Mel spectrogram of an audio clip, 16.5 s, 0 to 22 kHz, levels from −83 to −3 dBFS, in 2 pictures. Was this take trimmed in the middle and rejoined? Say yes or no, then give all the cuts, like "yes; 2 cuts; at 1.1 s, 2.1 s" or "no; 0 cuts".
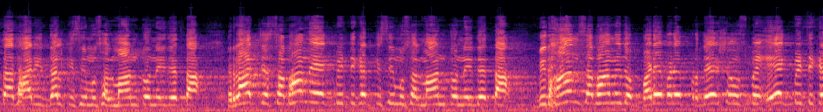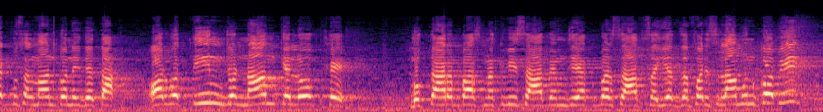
no; 0 cuts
